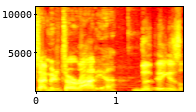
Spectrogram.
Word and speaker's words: Aradia: And it's so unfortunate that Andrew said Aradia, and it is Aradia. That's how I said it forever, and then everybody kept correcting me, so I moved it to Aradia.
